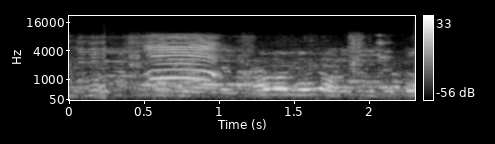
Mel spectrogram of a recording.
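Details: Local desi goat at a busy goat market, giving one loud, drawn-out, quavering bleat amid steady talk of people bargaining around it.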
